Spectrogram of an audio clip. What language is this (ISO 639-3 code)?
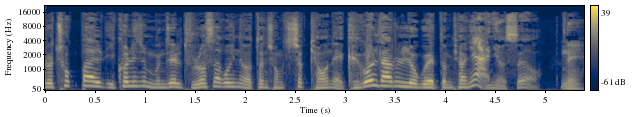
kor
